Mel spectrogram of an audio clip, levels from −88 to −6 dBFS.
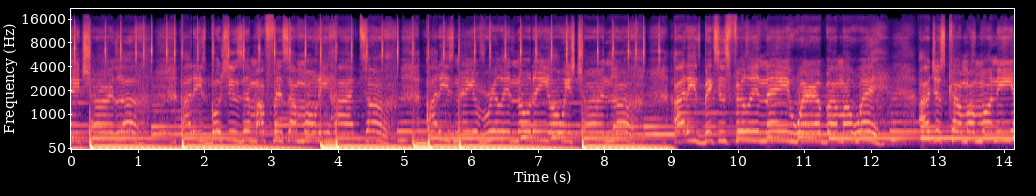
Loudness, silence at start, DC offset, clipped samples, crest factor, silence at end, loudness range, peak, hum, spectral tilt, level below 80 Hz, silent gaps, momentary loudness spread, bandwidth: -19 LUFS; 0 s; under 0.1%; under 0.1%; 12 dB; 0 s; 3 LU; -4 dBFS; none; -4 dB/octave; -20 dBFS; none; 5 LU; 18 kHz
